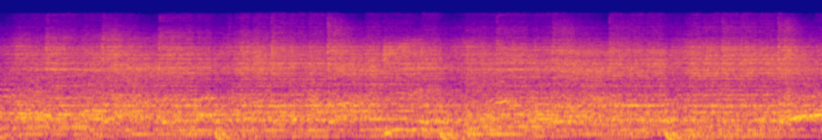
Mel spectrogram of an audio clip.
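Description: Music with singing over a steady low beat.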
